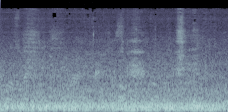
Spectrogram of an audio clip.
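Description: Steady low rumble of an airliner's cabin as the plane rolls along the runway on its wheels, with faint voices in the cabin.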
